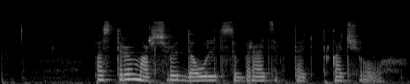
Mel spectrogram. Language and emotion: Russian, neutral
